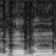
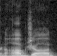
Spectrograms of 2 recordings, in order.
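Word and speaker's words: abjad: because it's actually technically a knob god or a knob job depending on how you pronounce it which is a alphabet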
